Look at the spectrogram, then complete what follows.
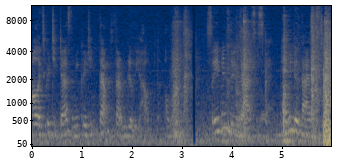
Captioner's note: door slamming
